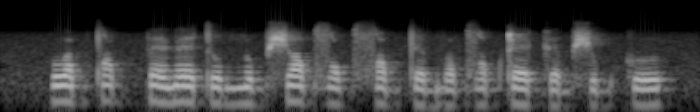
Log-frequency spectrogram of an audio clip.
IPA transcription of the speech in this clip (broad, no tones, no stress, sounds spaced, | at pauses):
o b tˤ i b pː ɛ ɳ ɛ t o b n̪ o b ʃ ʌ b zˤ o b sˤ ʌ b t ɛ b w o b zˤ ɘ b ʈ ɛ k ɛ b ʃ ʊ b k ʊ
